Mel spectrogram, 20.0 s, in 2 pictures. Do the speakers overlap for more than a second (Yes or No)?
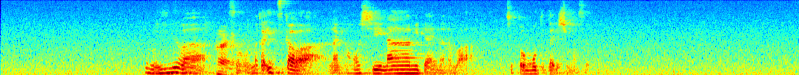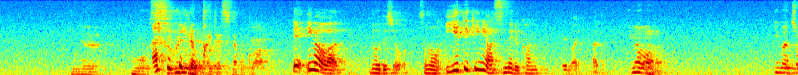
No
